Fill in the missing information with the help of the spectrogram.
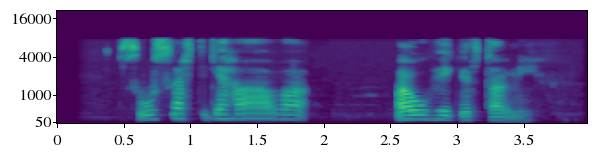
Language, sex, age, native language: Icelandic, male, 14, Icelandic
